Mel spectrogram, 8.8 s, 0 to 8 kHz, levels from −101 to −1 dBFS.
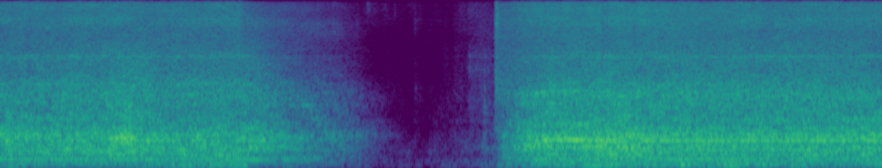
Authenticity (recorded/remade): remade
